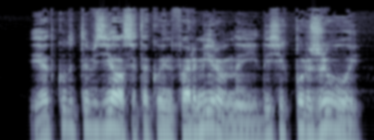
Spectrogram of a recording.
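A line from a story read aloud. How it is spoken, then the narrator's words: Grumbling man. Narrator (Russian): буркнул дядечка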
